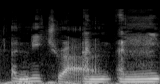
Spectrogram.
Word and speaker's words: Anitra: Anitra.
